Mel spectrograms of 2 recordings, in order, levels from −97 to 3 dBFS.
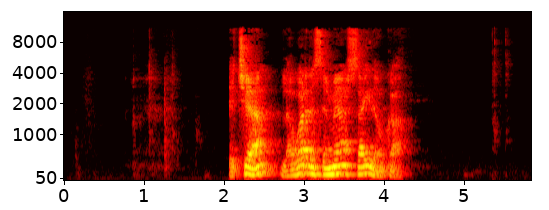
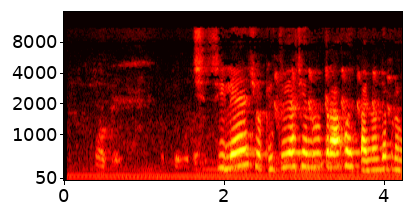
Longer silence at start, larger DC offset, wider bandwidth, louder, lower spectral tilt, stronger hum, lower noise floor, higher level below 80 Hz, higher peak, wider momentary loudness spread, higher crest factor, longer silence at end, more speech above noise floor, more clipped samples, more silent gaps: first, 2.05 s vs 0.4 s; neither; about the same, 11.5 kHz vs 11.5 kHz; second, -27 LUFS vs -24 LUFS; about the same, -5.5 dB/octave vs -5 dB/octave; second, none vs 60 Hz at -50 dBFS; first, -85 dBFS vs -54 dBFS; second, -66 dBFS vs -56 dBFS; second, -10 dBFS vs -6 dBFS; about the same, 16 LU vs 18 LU; about the same, 20 dB vs 20 dB; first, 1.6 s vs 0 s; first, 58 dB vs 29 dB; neither; neither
